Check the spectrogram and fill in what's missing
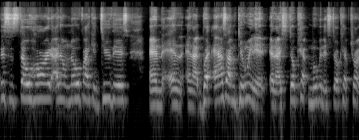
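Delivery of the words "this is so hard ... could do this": high, tearful, acted crying, words through sobs. The speaker recalls praying while clearing the house, retelling own crying. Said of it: "I'm crying because I was like".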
